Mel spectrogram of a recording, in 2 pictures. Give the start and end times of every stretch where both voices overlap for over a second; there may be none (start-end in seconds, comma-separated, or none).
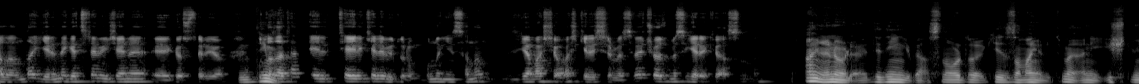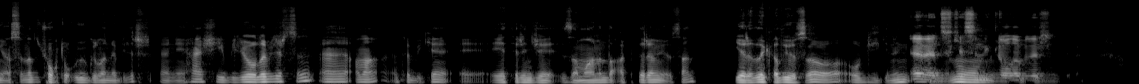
20.5-22.0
